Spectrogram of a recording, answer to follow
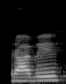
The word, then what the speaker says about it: Bravais: ब्रावे lattice, French mathematician, जिनका जो नाम का प्रोनाउंसिएशन है इसलिए मैं थोड़ा डिफरेंट टाइप से कर रहा हूँ। ऑगस्ट वैसे स्पेलिंग है AUGUST, बट प्रोनाउंस करते हैं इनको ऑगस्ट, एंड BRAVAIS प्रोनाउंस करते हैं ब्रावे।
